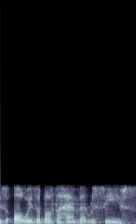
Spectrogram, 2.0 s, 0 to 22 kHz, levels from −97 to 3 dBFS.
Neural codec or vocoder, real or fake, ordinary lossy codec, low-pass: vocoder, 22.05 kHz, 80 mel bands, HiFi-GAN; fake; Opus, 32 kbps; 3.6 kHz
